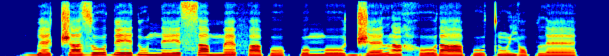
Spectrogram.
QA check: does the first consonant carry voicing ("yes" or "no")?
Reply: yes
